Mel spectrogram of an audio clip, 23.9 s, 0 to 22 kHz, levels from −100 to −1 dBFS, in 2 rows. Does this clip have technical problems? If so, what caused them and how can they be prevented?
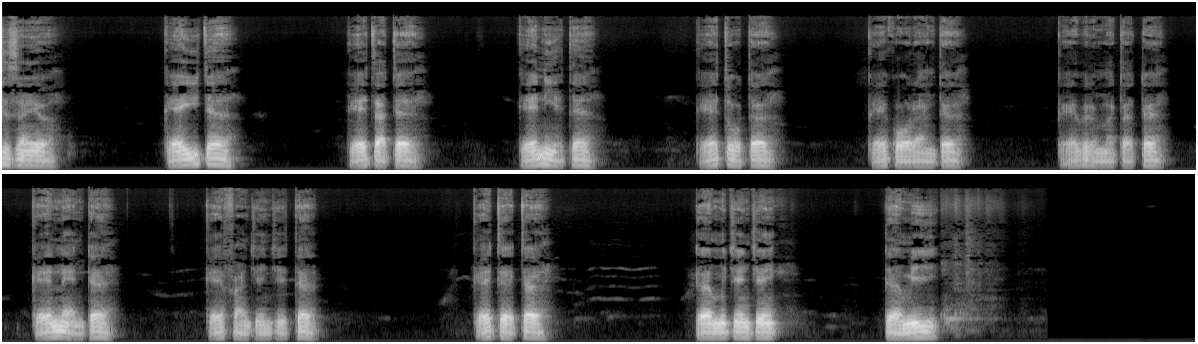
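No, nothing stood out as a technical problem on listening to this speech recording, so there is no cause to trace and nothing to prevent.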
